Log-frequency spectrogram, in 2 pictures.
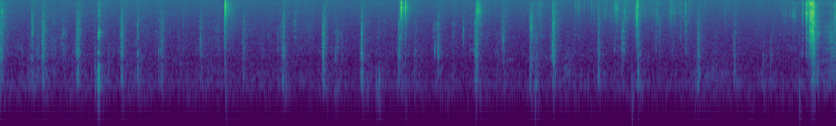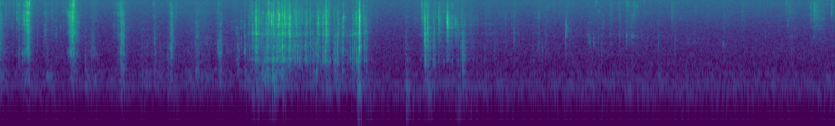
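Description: Close-miked chewing and crunching of food, with short wet mouth clicks coming every fraction of a second. About fifteen seconds in there is a louder crunching stretch lasting a second or two, and the eating sounds fade to faint for the last few seconds.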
